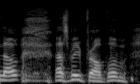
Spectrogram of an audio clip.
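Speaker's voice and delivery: normal talking voice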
